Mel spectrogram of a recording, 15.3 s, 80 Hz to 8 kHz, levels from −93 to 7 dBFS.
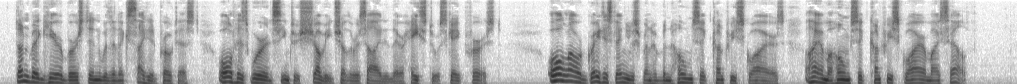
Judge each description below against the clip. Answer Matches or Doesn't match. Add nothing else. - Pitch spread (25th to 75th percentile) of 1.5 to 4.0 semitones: Doesn't match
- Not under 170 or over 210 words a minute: Doesn't match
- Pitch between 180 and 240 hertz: Doesn't match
